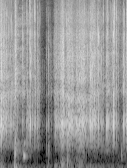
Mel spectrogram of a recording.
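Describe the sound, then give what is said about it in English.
Quiet ASMR crunching of Cheerios cereal, a steady run of crisp crackles and crinkly crunches at a soft, close level, with no talking. “I can do some Cheerio ASMR if that will help.”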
